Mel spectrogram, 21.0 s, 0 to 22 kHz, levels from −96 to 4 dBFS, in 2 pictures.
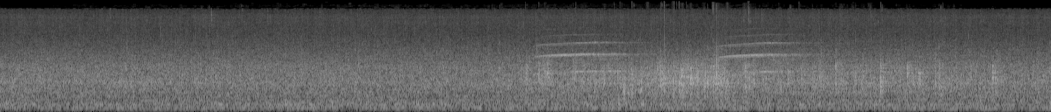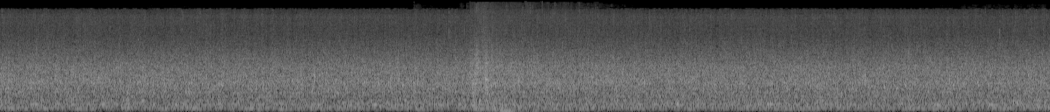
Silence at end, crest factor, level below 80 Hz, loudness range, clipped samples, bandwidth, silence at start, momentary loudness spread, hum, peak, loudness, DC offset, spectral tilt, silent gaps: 0 s; 22 dB; -58 dBFS; 6 LU; under 0.1%; over 20 kHz; 0 s; 7 LU; none; -14 dBFS; -34 LUFS; under 0.1%; -2.5 dB/octave; none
